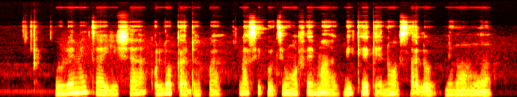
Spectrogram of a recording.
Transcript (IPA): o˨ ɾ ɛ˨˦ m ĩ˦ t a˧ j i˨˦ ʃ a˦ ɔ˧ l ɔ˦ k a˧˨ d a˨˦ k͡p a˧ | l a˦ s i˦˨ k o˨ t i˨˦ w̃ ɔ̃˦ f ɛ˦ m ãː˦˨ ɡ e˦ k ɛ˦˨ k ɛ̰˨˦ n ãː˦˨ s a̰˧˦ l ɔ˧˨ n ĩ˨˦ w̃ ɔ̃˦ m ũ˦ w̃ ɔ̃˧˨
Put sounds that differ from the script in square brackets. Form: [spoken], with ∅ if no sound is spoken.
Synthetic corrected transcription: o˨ ɾ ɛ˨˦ m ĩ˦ t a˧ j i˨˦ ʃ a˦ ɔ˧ l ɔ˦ k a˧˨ d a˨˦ k͡p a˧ | l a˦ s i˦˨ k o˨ t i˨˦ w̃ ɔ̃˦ f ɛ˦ m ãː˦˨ [ɡ͡b] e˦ k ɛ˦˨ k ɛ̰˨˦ n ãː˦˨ s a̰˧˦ l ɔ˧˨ n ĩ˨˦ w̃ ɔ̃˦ m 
